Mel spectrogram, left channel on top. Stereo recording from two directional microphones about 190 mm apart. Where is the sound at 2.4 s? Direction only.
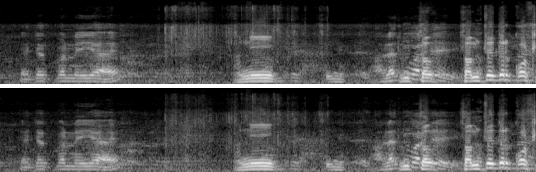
10° right (ahead or behind).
